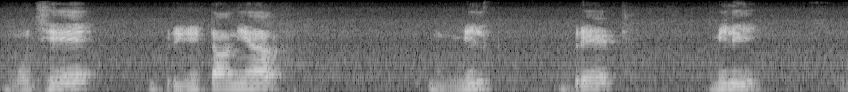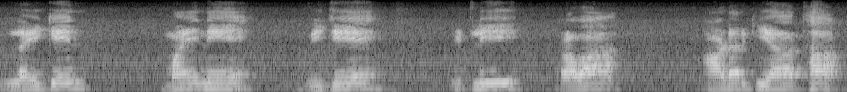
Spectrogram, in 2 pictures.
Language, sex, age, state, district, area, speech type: Urdu, male, 18-30, Telangana, Hyderabad, urban, read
